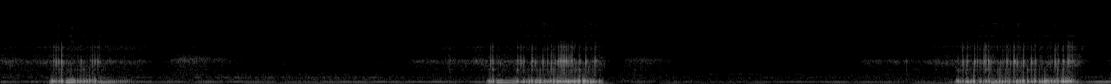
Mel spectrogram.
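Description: Three low, wet, rattling snores at uneven gaps of about 4 to 5 seconds, with quieter breathing between. Moist, irregular snoring.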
